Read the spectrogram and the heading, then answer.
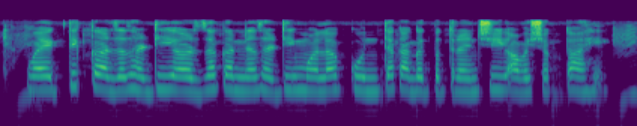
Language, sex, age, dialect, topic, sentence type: Marathi, female, 18-24, Varhadi, banking, statement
